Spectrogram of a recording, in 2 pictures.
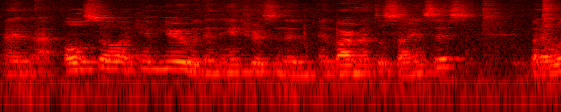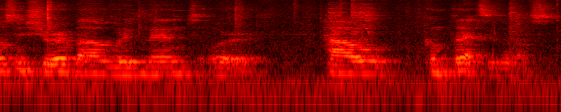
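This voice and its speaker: Flat-voiced young man, roomy hall. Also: mid-range voice, slight background noise. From Argentina. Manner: halting, many fillers. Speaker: student researcher. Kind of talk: conference presentation. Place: college event hall. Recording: roomy hall, mic far off.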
